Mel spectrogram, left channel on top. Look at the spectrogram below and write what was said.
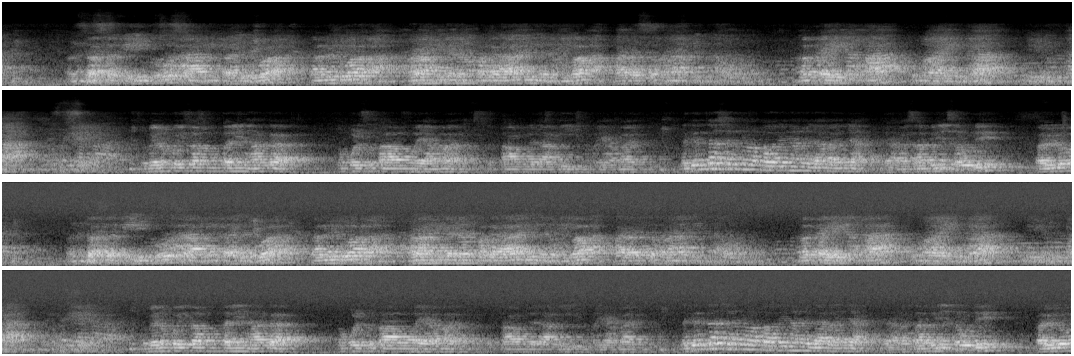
Ang sasabihin ko sa aking kaluluwa, marami ka ng pag-aaral na iba para sa mga magpahinga ka, kumain ka, uminom ka, masaya ka. So meron po isang talinhaga tungkol sa taong mayaman, sa taong lalaki mayaman. Naganda siya ng mga bagay na kailangan niya. Kaya nga sabi niya sa uli,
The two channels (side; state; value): right; noise; hiss, 16 dB below the sound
